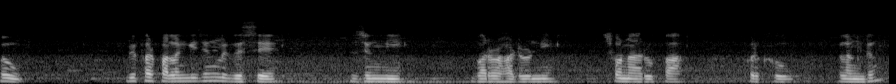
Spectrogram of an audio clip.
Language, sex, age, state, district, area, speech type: Bodo, male, 18-30, Assam, Chirang, urban, spontaneous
